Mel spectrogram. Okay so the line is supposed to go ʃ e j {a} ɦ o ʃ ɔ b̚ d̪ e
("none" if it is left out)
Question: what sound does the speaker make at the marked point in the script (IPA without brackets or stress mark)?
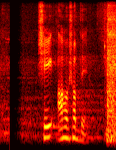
a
